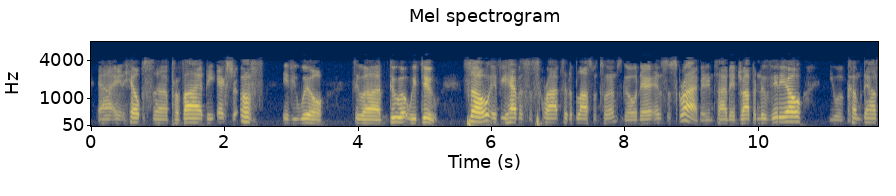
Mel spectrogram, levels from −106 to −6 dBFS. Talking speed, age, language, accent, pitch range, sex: 205 wpm, 50-69, English, American, 135-175 Hz, male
